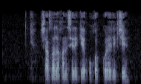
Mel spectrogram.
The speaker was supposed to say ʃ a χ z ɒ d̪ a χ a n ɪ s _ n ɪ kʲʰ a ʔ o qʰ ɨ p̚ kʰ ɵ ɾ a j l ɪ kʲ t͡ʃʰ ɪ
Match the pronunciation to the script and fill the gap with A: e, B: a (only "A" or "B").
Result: A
